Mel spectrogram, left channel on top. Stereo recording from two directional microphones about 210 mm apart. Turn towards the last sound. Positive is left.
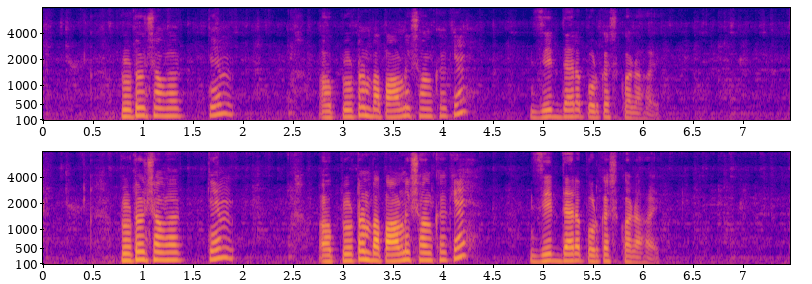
turn(degrees=-55)  # may be behind; listen again after turning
